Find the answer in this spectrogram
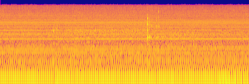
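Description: Steady low electrical mains hum, with one faint tick a little after halfway.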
